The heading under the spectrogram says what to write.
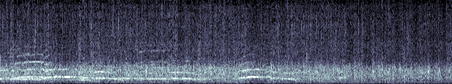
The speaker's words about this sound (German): liebe Damen und Herren da im Saal, ich würde sagen, wir gratulieren dieser Gruppe einmal mit einem ganz, ganz besonderen Applaus.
